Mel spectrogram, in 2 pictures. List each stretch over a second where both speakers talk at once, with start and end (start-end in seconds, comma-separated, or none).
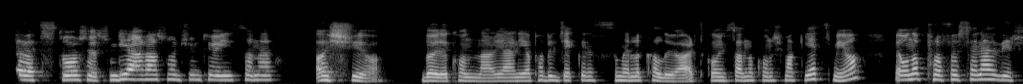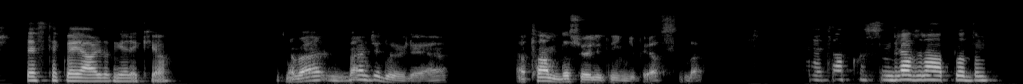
none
